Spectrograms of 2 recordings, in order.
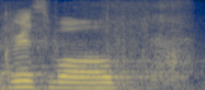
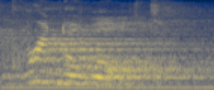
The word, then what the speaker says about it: Grindelwald: So next is Griswold. You know, from the Crimes of Griswold. I cannot stand you. You just mispronounced it. What's his name? It's Grindelwald.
